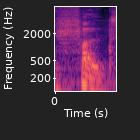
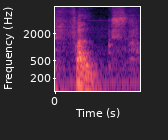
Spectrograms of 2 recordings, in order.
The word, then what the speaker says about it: folks: Notice the pronunciation of this word folks. So, yes, let's see. Ben, Victor, Count, Manna, Gianluca, Richard, Fikret, and Montespan. for different folks. Notice the pronunciation of this word folks or folk. It rhymes with joke.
